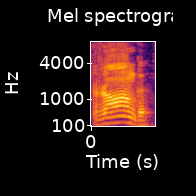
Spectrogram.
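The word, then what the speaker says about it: wrong: यदि आर से पहले डब्ल्यू है तो यहां पे फिर से देखिए आर से पहले डब्ल्यू है तो यहां पे इसे हम साइलेंट कर देंगे और इसे क्या पढ़ेंगे? रॉन्ग।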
